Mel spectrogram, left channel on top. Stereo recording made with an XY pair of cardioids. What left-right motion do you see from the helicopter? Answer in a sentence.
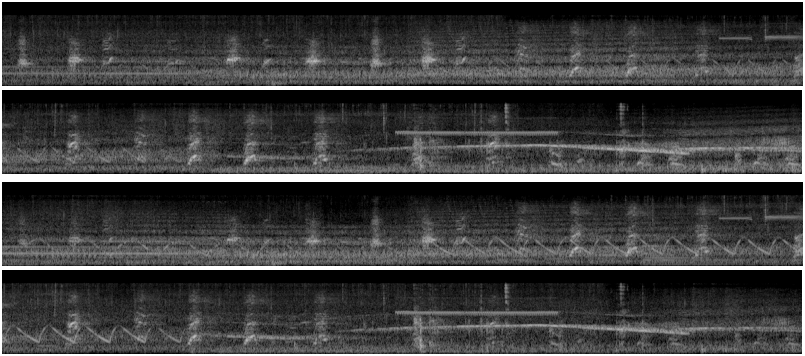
In this clip you hear the helicopter move to the left.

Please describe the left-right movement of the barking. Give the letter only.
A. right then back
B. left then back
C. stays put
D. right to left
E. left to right
A.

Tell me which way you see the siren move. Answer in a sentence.
You can hear the siren travel towards the left.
